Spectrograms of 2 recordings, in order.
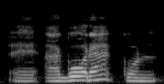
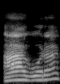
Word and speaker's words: Ágora: Bueno, como un tianguis, para no poner ninguno, en ese tianguis que se llamaba Agora o Ágora, algunos pronuncian Agora sin acento en la A y otros pronuncian Ágora con acento en la A.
